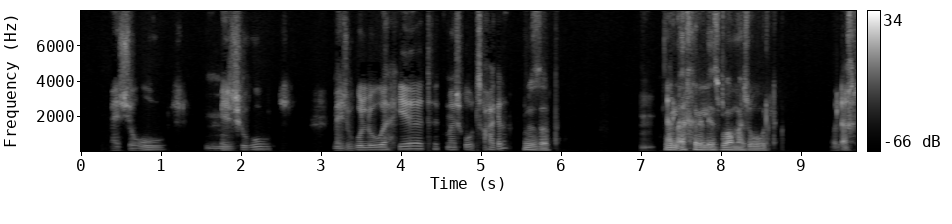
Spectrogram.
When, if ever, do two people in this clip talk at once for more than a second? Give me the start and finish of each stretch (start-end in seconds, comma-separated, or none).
none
